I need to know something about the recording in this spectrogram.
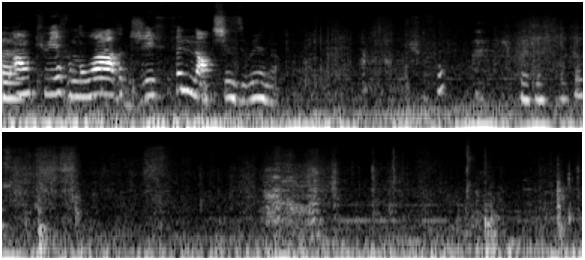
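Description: A fur jacket rustles as it is handled on a hanger.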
